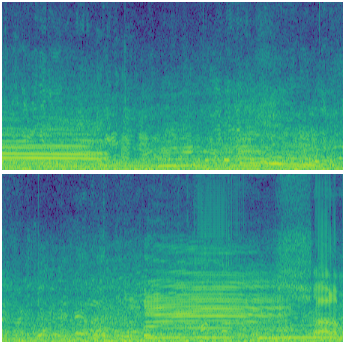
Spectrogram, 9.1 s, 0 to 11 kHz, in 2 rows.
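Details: Friesian and cross-breed bull calves in Narayanganj, Bangladesh, on 25 December, as a farmer buys them: several long lowing calls, some wavering, separated by short gaps, with human voices and crowd noise throughout.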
